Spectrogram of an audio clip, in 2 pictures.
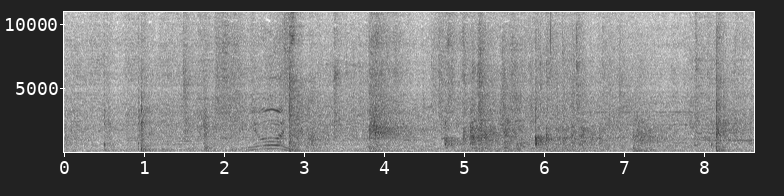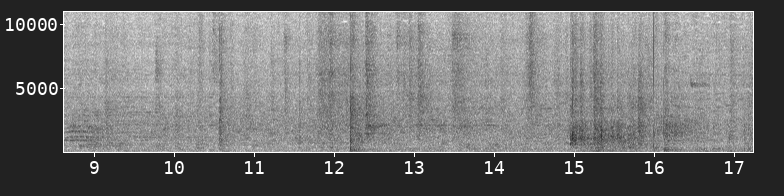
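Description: Pins crash and clatter when struck.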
